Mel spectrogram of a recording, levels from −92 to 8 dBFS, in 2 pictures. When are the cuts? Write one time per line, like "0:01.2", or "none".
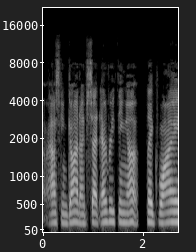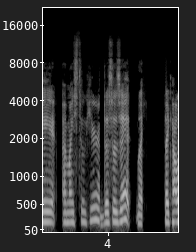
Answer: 0:02.0
0:03.8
